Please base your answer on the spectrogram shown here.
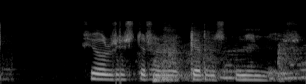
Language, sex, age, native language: Icelandic, female, 9, Icelandic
